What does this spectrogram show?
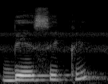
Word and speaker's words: basically: So when we pronounce it, it comes as magically, basically, ironically.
